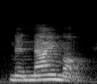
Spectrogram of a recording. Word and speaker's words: Nanaimo: test them how do you say it again Nimo it's a city in Canada so yes this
